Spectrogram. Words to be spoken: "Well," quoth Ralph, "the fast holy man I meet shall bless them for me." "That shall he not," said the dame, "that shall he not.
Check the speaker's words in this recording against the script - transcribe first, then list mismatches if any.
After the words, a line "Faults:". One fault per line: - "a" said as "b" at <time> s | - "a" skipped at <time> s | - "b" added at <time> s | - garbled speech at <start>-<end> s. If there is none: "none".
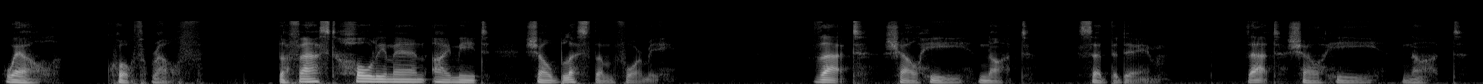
"Well," quoth Ralph, "the fast holy man I meet shall bless them for me." "That shall he not," said the dame, "that shall he not.
Faults:
none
